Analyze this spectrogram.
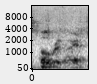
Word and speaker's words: Beauregard: It's Beauregard.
